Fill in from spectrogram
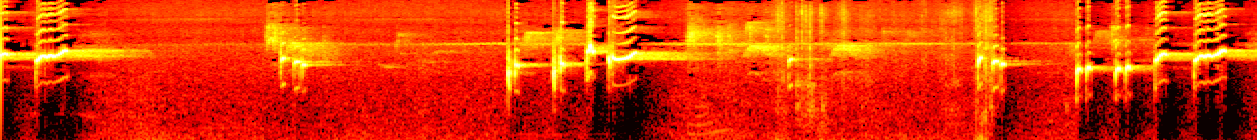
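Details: Chattering Black-crested bulbul calling to wild birds: clusters of bright, slurred whistled notes, each phrase ending on a higher rising note, separated by short pauses in a quiet background.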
